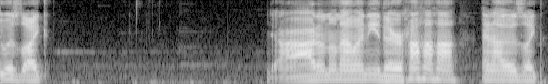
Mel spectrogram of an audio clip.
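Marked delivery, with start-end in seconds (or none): none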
